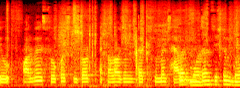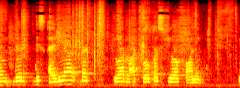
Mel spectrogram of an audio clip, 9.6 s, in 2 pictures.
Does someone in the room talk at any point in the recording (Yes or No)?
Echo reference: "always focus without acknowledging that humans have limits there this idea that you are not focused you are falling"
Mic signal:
Yes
